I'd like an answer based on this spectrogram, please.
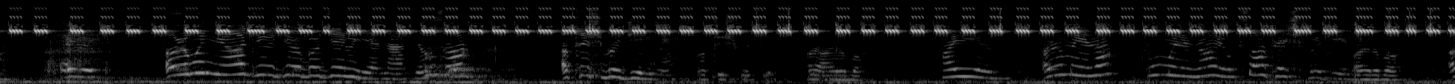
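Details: Continuous high, shrill chirps from a cricket, evenly spaced at about four a second, while a child and adults talk in the foreground for most of the recording.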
